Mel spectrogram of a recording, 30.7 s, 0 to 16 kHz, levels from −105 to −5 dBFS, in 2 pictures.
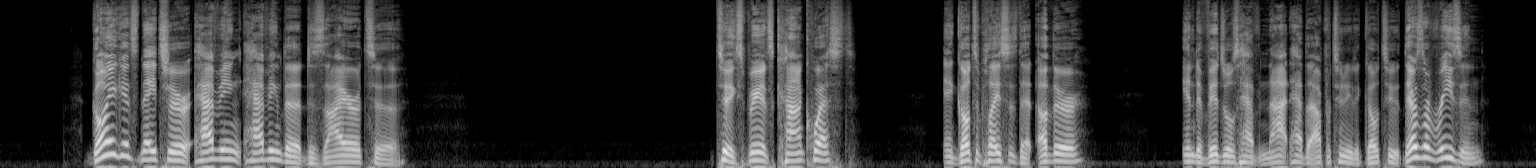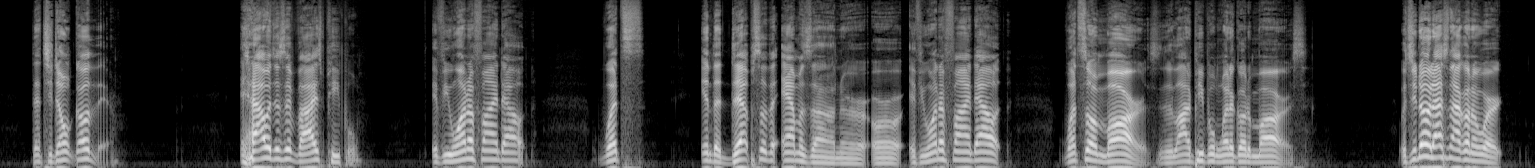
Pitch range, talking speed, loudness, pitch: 115-175 Hz, 160 wpm, -24 LUFS, 145 Hz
